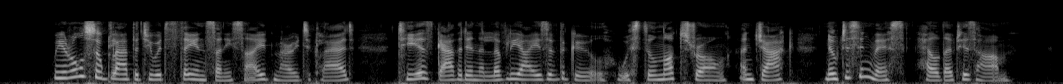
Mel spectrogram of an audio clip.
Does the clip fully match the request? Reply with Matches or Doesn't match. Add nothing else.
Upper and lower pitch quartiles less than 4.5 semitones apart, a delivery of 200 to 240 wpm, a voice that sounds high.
Matches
